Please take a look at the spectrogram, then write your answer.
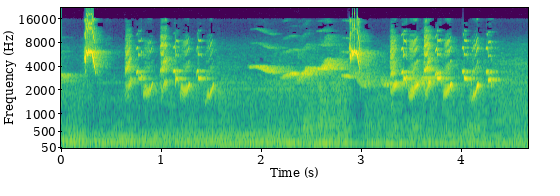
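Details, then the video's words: Oriental magpie-robin in 'konslet' filler song, used as a lure for other kacer to sing: a sharp high note, rapid chattering, a long smooth whistle, another piercing note and a fast twittered sequence, with faint hum below. "CUKUP DENGAN SUARA KACER INI, KACER LAIN JADI GACOR ISIAN KONSLET"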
